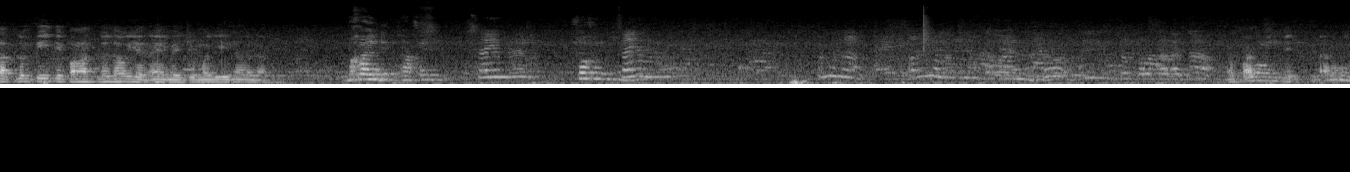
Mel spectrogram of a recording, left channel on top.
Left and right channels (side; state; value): right; silent; digital silence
